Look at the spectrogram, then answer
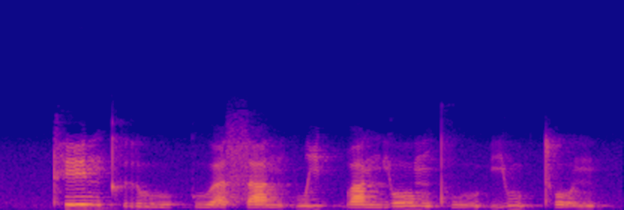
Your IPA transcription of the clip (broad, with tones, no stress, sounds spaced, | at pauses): tʰ e˥˩ n kʰ r uː˨˩ k u˩˦ a̯ s a˨˩ n k w i˦˥ t̚ b a˧ ŋ j oː˥˩ m kʰ w u˨˩ ʔ j u˥˩ ʔ tʰ o˧ n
